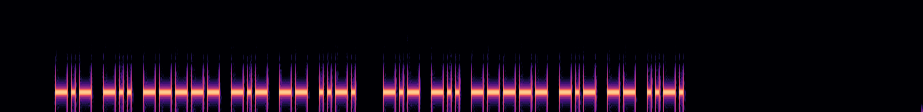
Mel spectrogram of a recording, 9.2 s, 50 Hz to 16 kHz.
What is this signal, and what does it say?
Morse code, heard as a keyed tone, about 30 wpm, 700 Hz. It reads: KD0KMF KD0KMF
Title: USA Call Signs Repeated 2x 30wpm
